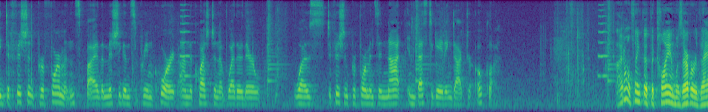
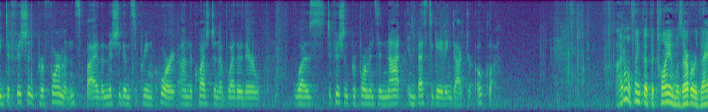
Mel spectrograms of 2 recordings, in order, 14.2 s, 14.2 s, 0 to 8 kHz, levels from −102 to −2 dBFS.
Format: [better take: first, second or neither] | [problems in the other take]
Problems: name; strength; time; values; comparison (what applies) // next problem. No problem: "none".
second | background sound (Brass instrument + Snare drum); 15 dB below the speech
